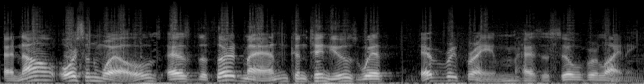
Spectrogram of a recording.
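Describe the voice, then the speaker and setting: A man announcing an old-time radio show in a formal, deliberate scripted style. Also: mid-range voice, sing-song, low-quality recording. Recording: old radio recording under loud music. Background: loud music.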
